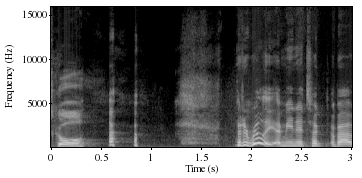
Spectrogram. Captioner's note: laughing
